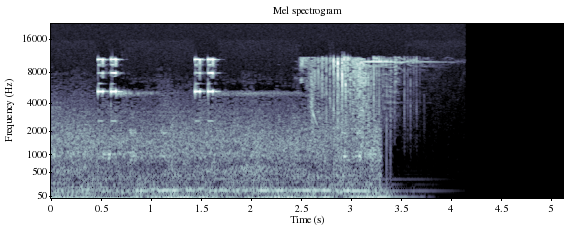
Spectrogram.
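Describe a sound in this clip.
Game menu music plays and then fades into silence.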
